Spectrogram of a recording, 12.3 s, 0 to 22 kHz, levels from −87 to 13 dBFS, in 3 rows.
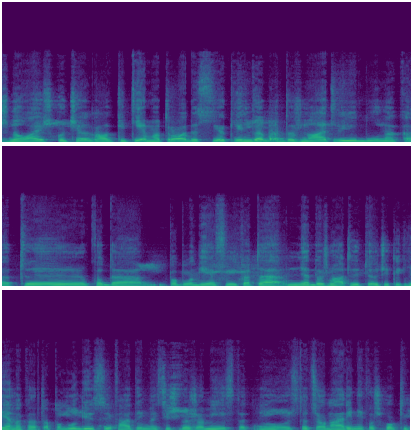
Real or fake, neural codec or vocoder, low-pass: fake; codec, 44.1 kHz, 2.6 kbps, DAC; 14.4 kHz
